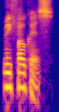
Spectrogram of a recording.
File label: "refocus", American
